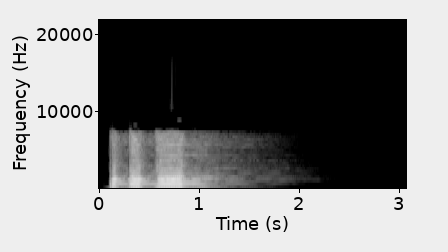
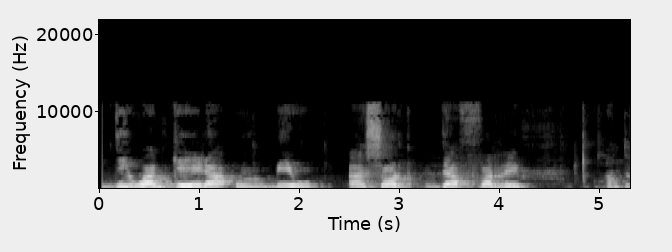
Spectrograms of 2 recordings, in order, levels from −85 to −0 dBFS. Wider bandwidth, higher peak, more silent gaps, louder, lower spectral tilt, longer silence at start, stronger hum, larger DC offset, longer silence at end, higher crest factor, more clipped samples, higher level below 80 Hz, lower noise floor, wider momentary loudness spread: second, 8 kHz vs 11.5 kHz; about the same, 0 dBFS vs -2 dBFS; neither; about the same, -15 LUFS vs -16 LUFS; second, -1.5 dB/octave vs -5 dB/octave; about the same, 0.1 s vs 0.05 s; neither; neither; first, 1.85 s vs 0 s; about the same, 20 dB vs 16 dB; neither; first, -58 dBFS vs -64 dBFS; first, -77 dBFS vs -49 dBFS; about the same, 18 LU vs 16 LU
